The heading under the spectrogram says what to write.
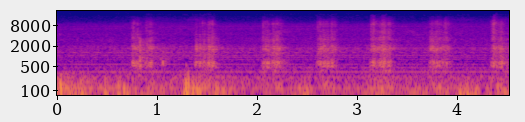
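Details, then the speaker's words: Mitsubishi Adventure speedometer before repair, cable turned slowly by hand: noisy gauge, worse at speed, odometer stuck, and a new cable didn't help. Rough, raspy scratching about twice a second, intermittent; gauge mechanism grinding. "Yun, maingay nga oh. Parang may magas pang mga sir oh. May time na wala, may time na meron."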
